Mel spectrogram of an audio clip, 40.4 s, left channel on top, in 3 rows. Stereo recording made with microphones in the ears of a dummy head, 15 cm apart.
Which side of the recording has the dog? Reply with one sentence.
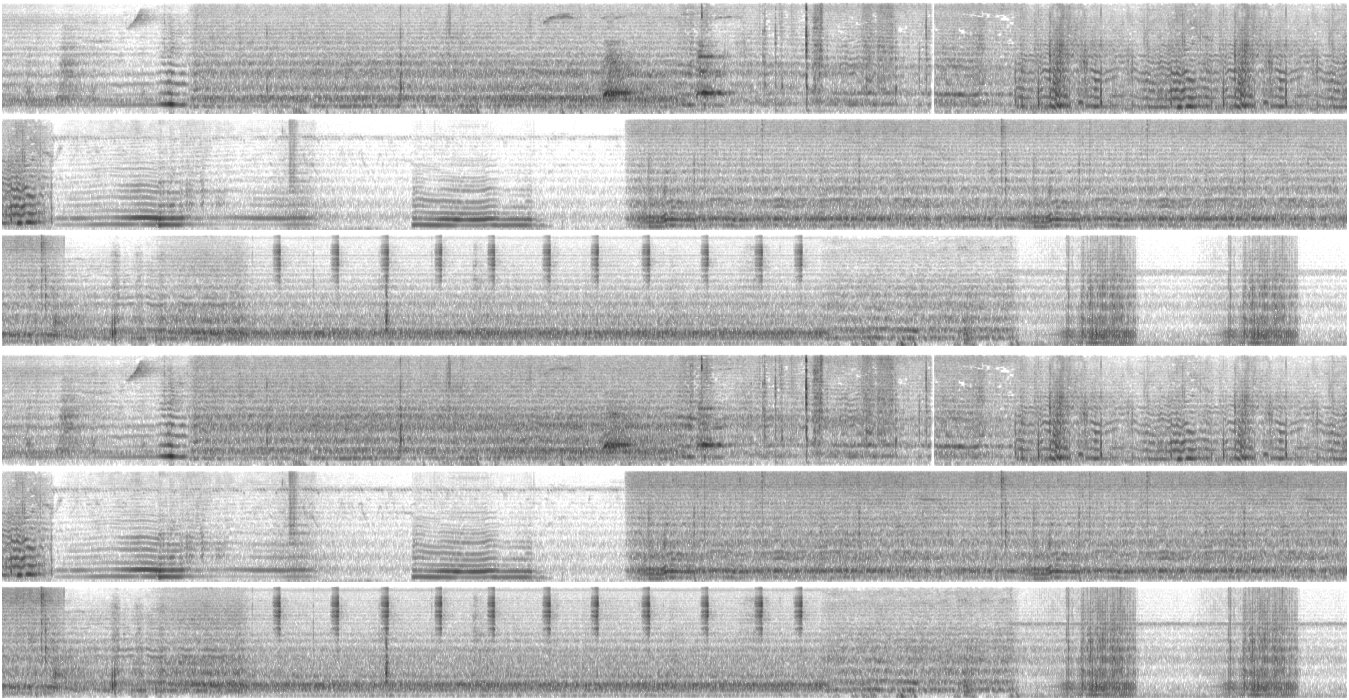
In this clip you hear the dog on the left.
